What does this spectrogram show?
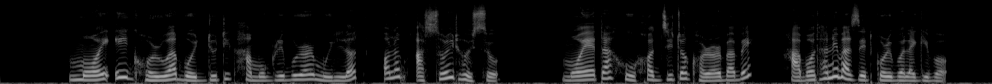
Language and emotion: Assamese, surprised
